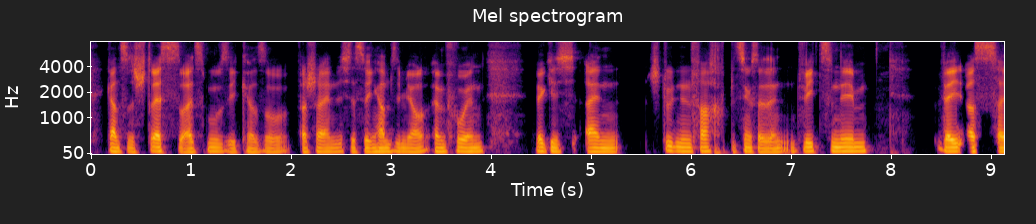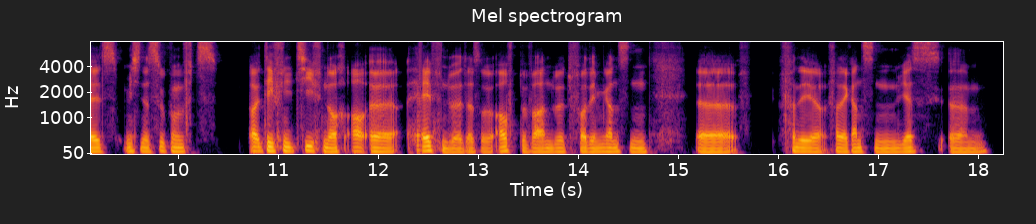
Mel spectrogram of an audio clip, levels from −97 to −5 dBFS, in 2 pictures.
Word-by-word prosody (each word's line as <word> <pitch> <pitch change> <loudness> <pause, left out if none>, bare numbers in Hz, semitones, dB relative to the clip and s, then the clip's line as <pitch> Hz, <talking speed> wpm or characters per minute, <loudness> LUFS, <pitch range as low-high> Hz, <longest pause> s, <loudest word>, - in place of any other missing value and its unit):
ganzen 95 -2 +1
Stress 105 +2 +2
so - - -1
als 85 0 0
Musiker 95 -4 -2
so 95 -1 -4
wahrscheinlich. 95 +1 -1
Deswegen 95 0 0
haben 95 0 +4
sie 100 -1 -3
mir 95 -1 +1
auch 100 +6 -3
empfohlen, 100 0 +1 0.5
wirklich 105 -1 0
ein 95 -1 +2 0.3
Studienfach 105 -2 0
beziehungsweise 100 -3 0
einen 95 +3 -4
Weg 110 0 +2
zu 110 - 0
nehmen, 110 +1 +3 0.6
we 105 0 +5
was 100 -1 +2
halt 100 -1 +2
mich 105 +1 -2
in - - +1
der 95 - 0
Zukunft, 100 -3 -2 0.3
äh, 110 -2 +4
definitiv 110 +1 +2
noch, 95 -1 +2
ah, 105 -1 +2
äh, 95 -2 +3
helfen 120 -8 +3
wird, 85 0 -1
also, 90 0 -3
aufbewahren 95 -4 0
wird 95 -1 -3
vor 100 - 0
dem 95 0 0
ganzen, 95 -1 -1 0.4
äh, 90 0 +2
v - - -26 0.4
von - - -2
der 95 -1 +2
von 100 - -1
der 95 - +3
ganzen 90 -2 -1
wie 95 - +1
heißt, 100 - -5
ähm, 90 +3 -3
95 Hz, 170 wpm, -25 LUFS, 95-105 Hz, 0.6 s, we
